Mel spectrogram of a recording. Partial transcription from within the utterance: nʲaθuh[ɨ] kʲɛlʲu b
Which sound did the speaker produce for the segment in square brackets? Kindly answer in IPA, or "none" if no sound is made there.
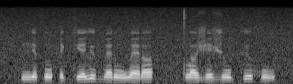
e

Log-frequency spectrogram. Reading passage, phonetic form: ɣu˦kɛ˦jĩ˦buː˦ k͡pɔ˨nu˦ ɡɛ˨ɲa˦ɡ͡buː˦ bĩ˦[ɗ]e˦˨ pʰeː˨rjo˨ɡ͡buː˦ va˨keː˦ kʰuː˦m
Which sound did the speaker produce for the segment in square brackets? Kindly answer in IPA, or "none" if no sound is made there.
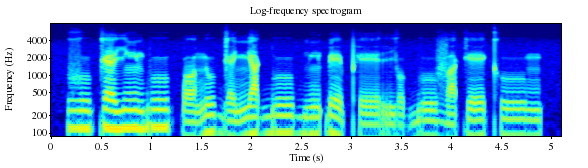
ɓ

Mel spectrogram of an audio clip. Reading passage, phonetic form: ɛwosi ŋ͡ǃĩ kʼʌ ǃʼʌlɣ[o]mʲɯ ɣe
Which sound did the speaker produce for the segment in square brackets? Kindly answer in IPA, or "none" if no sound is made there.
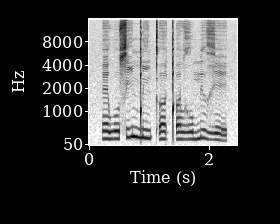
o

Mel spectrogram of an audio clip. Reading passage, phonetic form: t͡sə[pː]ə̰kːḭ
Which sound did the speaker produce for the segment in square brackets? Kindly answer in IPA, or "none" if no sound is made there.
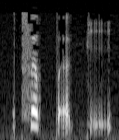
pː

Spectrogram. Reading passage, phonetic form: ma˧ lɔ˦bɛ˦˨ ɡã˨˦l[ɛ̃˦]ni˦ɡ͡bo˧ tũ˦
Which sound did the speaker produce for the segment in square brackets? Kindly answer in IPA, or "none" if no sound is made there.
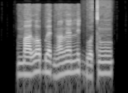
ɛ̃˦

